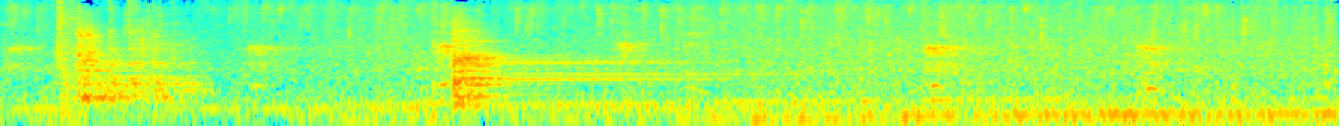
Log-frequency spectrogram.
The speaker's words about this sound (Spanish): Está empezando a llover.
